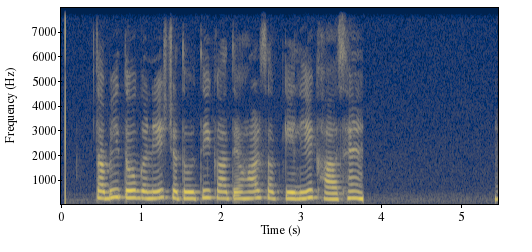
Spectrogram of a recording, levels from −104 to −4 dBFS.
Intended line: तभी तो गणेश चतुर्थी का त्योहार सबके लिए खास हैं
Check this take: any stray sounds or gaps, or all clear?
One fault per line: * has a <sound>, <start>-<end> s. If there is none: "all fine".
all fine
